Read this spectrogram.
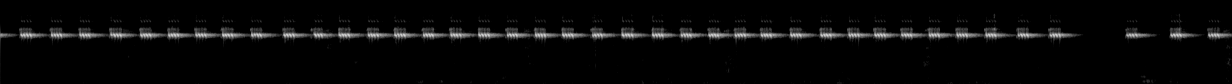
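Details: Cricket chirping at night, a clean high pulsed chirp repeated about three and a half times per second in a steady train, with a brief pause near the end; no other sounds.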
